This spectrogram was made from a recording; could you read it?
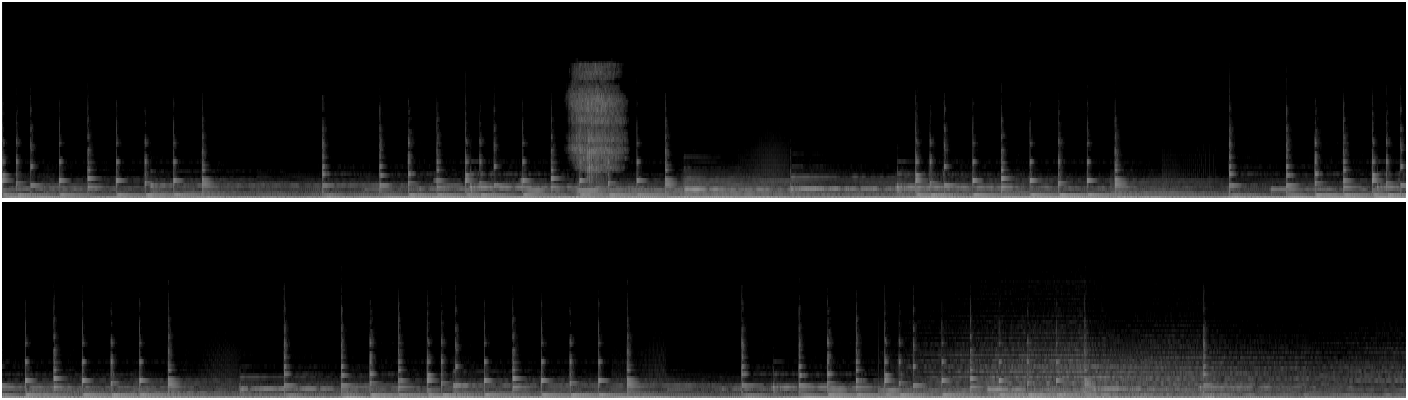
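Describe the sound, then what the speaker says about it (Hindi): A phone rings with a melodic tune for an incoming video call in a home setting, sustained and fairly loud for about twenty seconds over background music, with no talk. "भैया की वीडियो कॉल।"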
